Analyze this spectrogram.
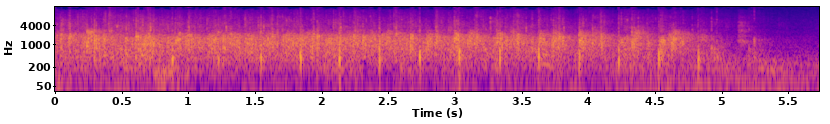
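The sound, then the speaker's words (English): An audience at an American Athletic Conference event applauds commissioner Mike Oresko in a dense, loud burst of many overlapping hand claps, sustained for several seconds before tapering off at the end. “Round of applause, Mike Oresko.”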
